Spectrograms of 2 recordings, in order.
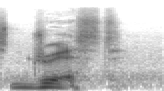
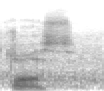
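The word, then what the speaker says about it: Drizzt: It's Dritzed. I said it wrong for 20 years, but it's if you listen to other people, it's Dritzed.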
